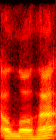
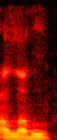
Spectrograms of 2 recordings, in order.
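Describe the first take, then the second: First: The word ends with an a vowel. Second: The word ends with a u vowel. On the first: "tidak boleh Allaha" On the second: "tidak boleh ... atau Allahu"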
